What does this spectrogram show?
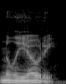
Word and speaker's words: Milioti: Her name is pronounced Milioti.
